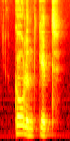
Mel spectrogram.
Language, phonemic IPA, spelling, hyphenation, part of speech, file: Dutch, /ˈkoː.lə(n)ˌkɪt/, kolenkit, ko‧len‧kit, noun, Nl-kolenkit.ogg
- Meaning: coal scuttle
